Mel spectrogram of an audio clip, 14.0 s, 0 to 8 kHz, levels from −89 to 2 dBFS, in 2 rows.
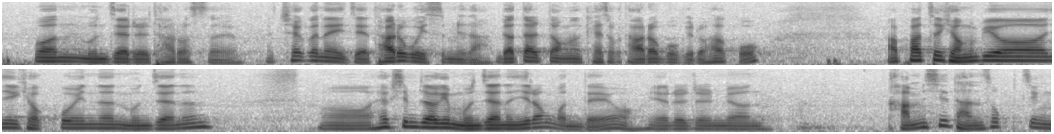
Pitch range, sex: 100-135 Hz, male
